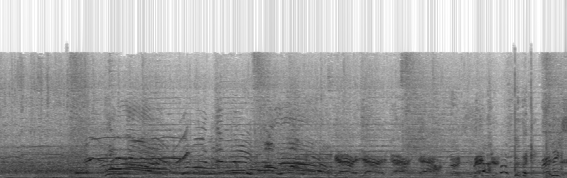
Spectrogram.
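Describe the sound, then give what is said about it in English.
A crowd cheers and whoops at a baseball game. Loud, shrill voices rise and fall in many overlapping calls from start to finish. “Grinning, Henry jogs back to the dugout. His mom, George, and Clark stand cheering.”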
